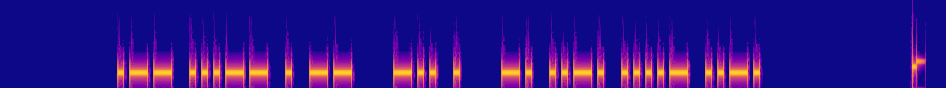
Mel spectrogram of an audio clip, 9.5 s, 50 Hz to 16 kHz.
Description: Morse code, heard as a keyed tone, about 21 wpm, 700 Hz. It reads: W3EM DE NF4F
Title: USA Callsign DE Callsign - 4 Characters - 20wpm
